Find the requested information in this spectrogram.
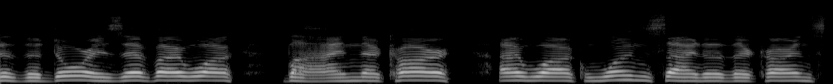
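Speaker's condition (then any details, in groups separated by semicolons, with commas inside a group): Primary lateral sclerosis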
